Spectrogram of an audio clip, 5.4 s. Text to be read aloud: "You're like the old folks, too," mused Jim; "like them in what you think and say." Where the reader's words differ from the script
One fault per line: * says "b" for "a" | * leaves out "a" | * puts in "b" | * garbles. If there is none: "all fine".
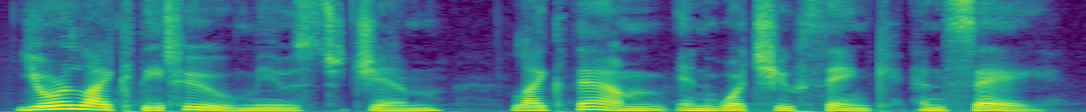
* leaves out "old folks"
